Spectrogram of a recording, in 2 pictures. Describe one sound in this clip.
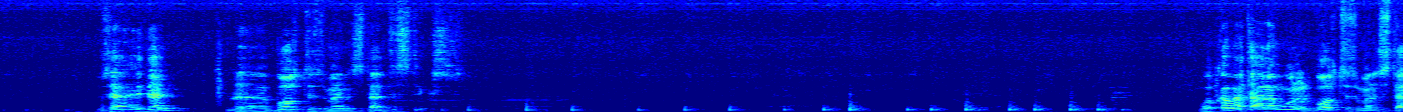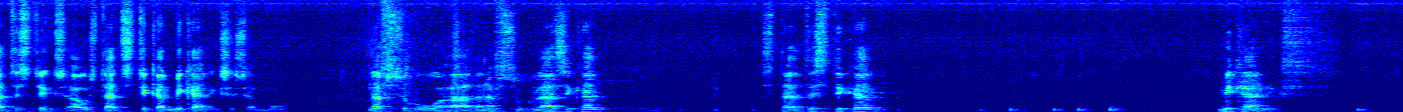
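A middle-aged man lectures calmly.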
